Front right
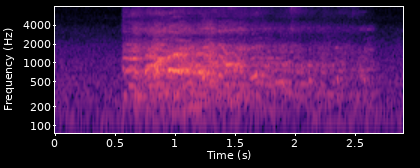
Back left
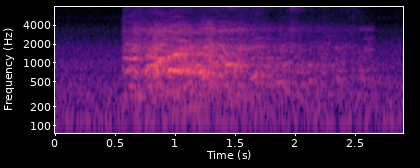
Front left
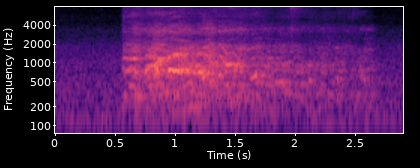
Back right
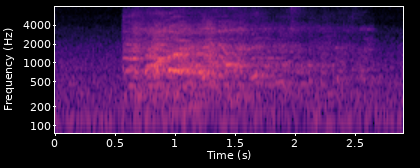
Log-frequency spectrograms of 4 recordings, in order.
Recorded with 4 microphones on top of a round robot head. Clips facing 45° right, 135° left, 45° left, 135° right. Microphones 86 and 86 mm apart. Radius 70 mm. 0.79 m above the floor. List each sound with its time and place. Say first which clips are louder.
0.6 s laughter: front right 4 dB, front left 6 dB; 5° left, 1.4 m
